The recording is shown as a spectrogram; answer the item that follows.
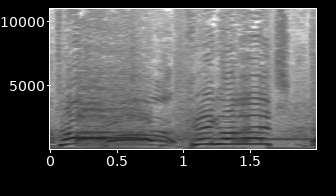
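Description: A football commentator yelling a drawn-out 'Tor! Tor!' in German to celebrate a goal, over background music with a steady bass line.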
